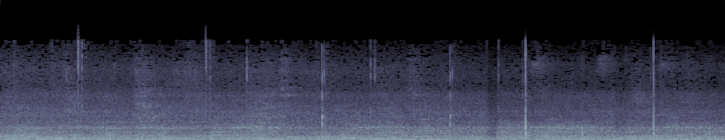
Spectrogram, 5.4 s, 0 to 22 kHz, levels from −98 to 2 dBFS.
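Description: A recording of sounds carries a doubled audio track from start to end: a full-band copy trails about a second behind, roughly 5 dB quieter, with no decay. On a spectrogram every event repeats as a fainter identical shape one second later; the likely cause is a second, slower capture path.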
